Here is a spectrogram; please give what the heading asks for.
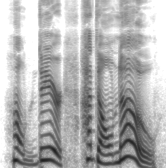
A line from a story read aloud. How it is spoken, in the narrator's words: cried Becky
